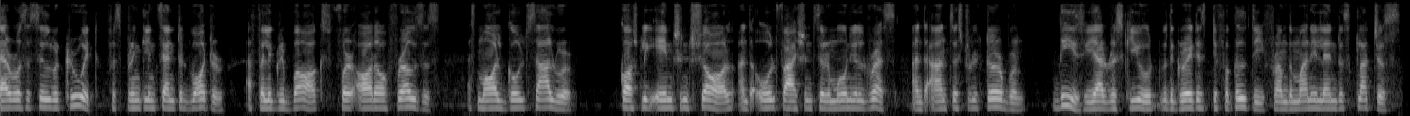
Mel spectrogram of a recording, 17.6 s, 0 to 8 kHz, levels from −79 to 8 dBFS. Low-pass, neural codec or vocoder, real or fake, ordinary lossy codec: 7.2 kHz; none; real; Opus, 32 kbps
